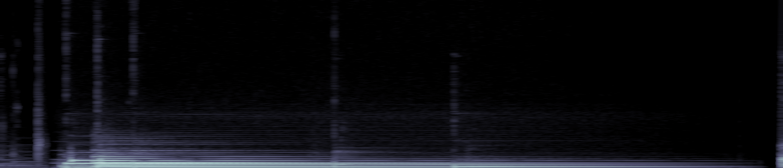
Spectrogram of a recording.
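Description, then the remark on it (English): A loud electronic chime tone, a call notification ding, sounds and holds for several seconds, shifting once partway through before slowly fading out. No one speaks. “Uh, just the little dings that, you know, happen.”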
